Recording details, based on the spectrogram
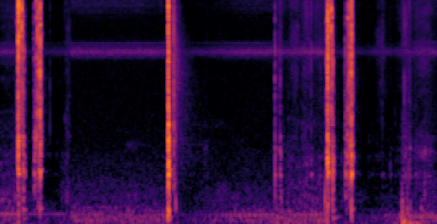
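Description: A Rossi Rio Bravo rifle fires a handful of sharp, dry cracks, some in quick pairs and others single, spaced by short pauses and heard up close outdoors.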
